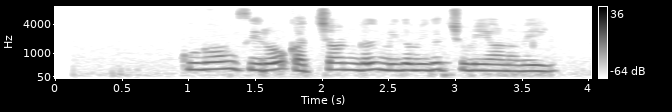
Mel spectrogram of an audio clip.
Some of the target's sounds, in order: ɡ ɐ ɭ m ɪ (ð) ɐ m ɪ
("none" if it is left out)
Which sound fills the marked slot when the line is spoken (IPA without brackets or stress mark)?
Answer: ɣ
